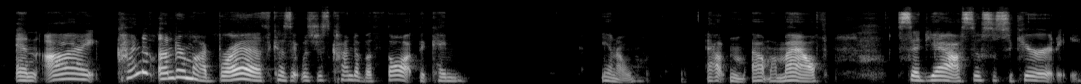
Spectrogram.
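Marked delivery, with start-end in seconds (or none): 9.3-10.6 put-on snarky tone, slower. Retelling a comment about Social Security said under the breath: mock-snarky remark. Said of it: "I kinda said it kinda snarky".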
